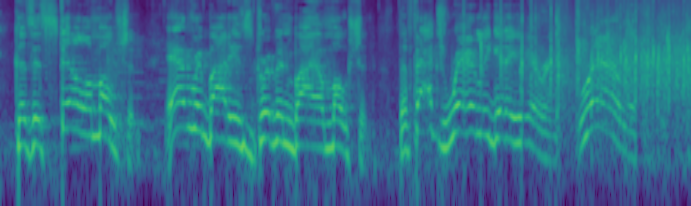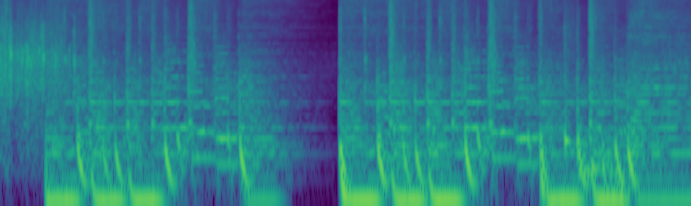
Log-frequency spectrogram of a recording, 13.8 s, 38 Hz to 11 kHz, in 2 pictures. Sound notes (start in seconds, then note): 6.3 audience clapping; 7.3 upbeat music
